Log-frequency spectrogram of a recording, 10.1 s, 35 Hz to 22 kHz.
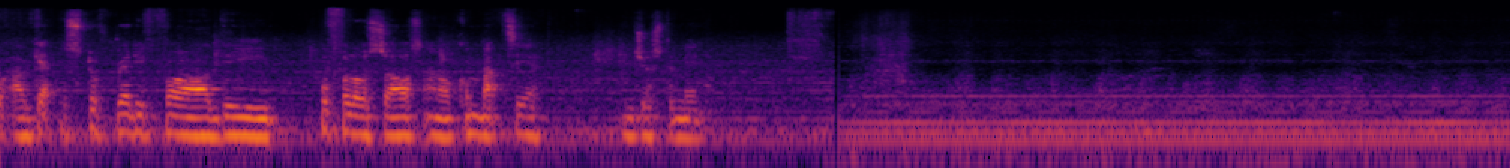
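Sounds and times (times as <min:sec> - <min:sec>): kitchen appliance electrical hum: 0:00.0 - 0:10.0.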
